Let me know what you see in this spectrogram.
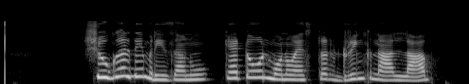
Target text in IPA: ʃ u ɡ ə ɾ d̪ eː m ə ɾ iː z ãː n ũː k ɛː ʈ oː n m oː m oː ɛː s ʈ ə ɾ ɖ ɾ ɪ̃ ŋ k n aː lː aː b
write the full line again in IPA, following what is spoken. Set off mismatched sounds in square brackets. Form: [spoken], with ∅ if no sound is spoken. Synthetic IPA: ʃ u ɡ ə ɾ d̪ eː m ə ɾ iː z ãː n ũː k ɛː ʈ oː n m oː [n] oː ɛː s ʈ ə ɾ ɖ ɾ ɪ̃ ŋ k n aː lː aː b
